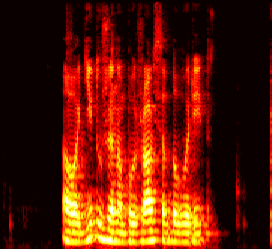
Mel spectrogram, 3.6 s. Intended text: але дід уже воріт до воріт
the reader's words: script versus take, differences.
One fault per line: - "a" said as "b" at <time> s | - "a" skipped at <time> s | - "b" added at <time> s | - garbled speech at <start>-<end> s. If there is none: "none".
- "воріт" said as "наближався" at 1.5 s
